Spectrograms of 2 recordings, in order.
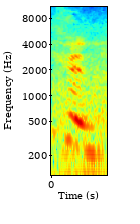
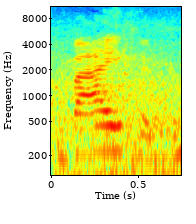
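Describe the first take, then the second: First: The first vowel sounds like a short 'ee'. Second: The first vowel sounds like an 'ay' sound. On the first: This is how the locals say the town's name. The speaker calls it right. "they pronounce this place Viken, or Vichen" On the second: This follows the usual rule for that spelling. The speaker calls it wrong. "I J is normally an A. sound"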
